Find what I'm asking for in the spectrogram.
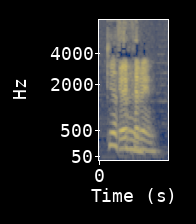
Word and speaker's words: Catherine: Кэтрин.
